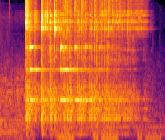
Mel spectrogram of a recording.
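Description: Dice, including a twelve-sided die, clatter onto a hard table during a tabletop role-playing game: a sharp first hit, then a quick run of bright clicks and rattles that gradually slow and fade over about two and a half seconds, with no voices.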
